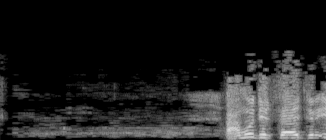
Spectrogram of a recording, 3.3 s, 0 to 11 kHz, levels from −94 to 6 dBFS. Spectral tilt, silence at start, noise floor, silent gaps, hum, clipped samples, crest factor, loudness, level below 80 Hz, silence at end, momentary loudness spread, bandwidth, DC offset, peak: -4.5 dB/octave; 2.1 s; -50 dBFS; none; none; under 0.1%; 16 dB; -15 LUFS; -56 dBFS; 0 s; 22 LU; 7.4 kHz; under 0.1%; -2 dBFS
